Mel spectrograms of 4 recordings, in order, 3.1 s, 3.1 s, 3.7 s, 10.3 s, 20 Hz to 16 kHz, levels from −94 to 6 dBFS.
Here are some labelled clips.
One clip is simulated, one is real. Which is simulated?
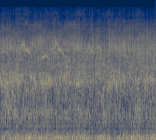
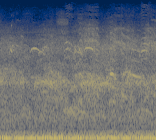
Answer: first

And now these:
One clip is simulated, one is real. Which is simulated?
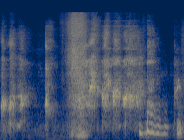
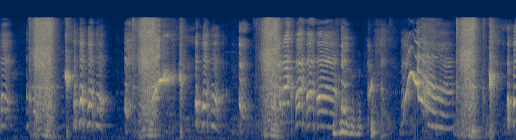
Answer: first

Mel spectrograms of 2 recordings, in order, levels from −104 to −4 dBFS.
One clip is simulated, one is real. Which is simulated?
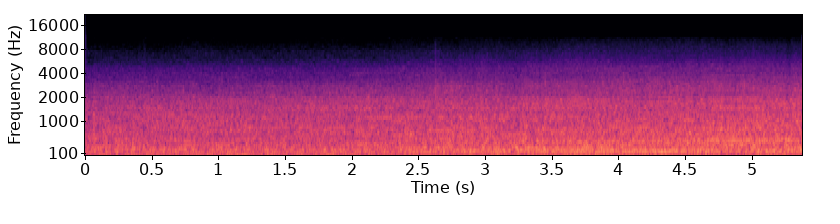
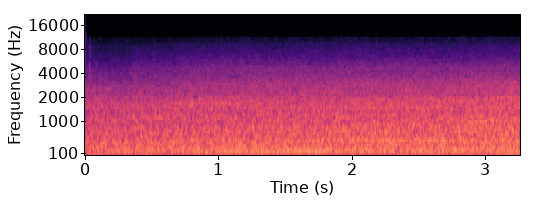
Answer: first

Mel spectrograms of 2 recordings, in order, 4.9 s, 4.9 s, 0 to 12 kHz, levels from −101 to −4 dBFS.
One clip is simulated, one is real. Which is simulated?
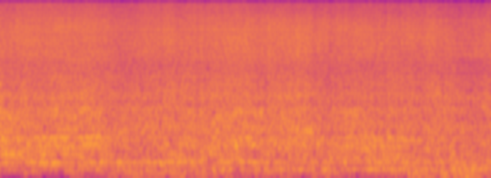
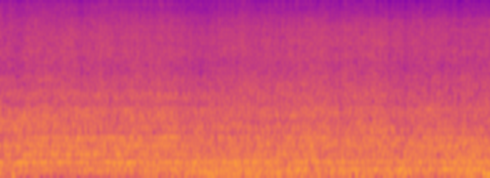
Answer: first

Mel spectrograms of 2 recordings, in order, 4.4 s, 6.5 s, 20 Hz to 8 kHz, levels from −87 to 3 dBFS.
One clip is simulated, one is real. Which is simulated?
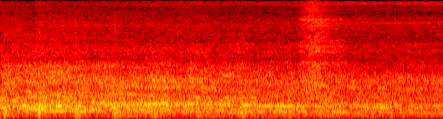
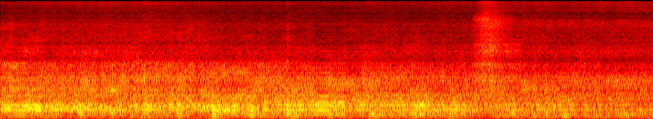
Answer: second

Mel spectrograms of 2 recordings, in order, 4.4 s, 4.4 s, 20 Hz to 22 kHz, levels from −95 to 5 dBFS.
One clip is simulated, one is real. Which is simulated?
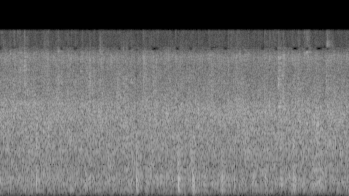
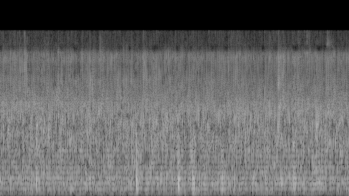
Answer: second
